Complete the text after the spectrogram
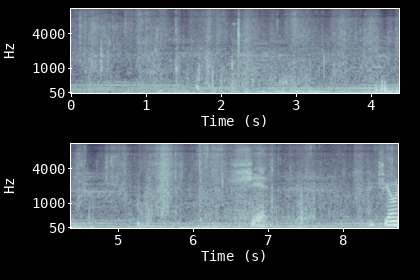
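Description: Dry grass rustles and crunches underfoot as someone walks.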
